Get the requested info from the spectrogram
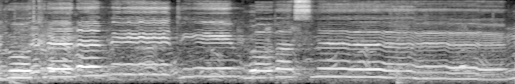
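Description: Slow music with a single sung melody line: long held notes that glide from one pitch to the next, with one short hiss about four seconds in.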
